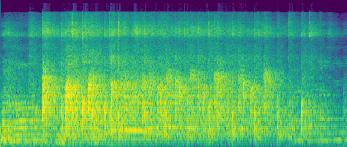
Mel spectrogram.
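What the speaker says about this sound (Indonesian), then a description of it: "Tepuk tangan dulu dong." A school class clapping after a student presentation, a burst of close, fairly loud hand claps that thins out gradually, with voices talking underneath.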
